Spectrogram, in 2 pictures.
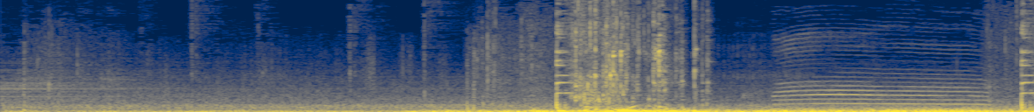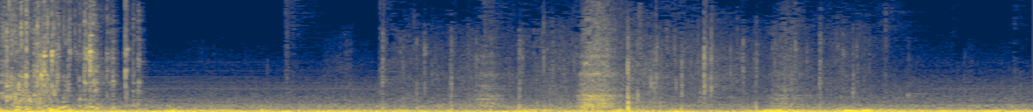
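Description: Footsteps fall on a hard tiled floor.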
